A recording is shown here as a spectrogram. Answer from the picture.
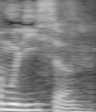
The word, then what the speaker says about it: Moulis: Et on va à Moulis ou à Mouly, en Médoc. – Dans le sud-ouest, on prononce toujours la dernière comme ça. – Ouais, on a tendance à dire, ou entendre Moulis quand même.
